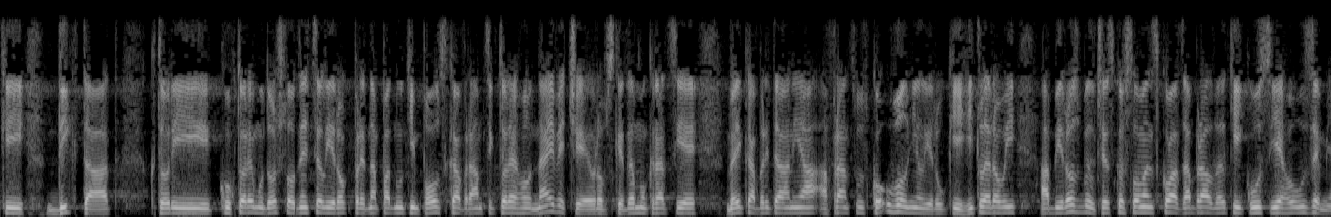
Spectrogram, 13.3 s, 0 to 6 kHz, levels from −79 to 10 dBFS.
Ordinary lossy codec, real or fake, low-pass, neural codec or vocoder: none; real; 5.4 kHz; none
